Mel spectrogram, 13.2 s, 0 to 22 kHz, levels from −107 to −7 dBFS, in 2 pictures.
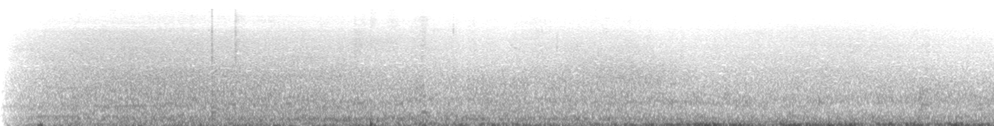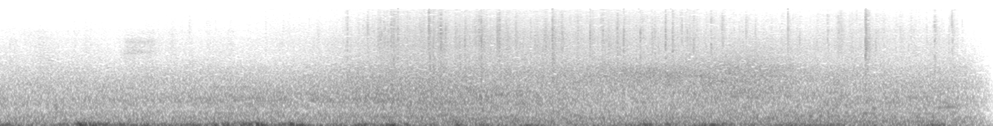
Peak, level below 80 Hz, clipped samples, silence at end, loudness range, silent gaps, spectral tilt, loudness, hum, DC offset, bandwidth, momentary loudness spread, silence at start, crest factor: -34 dBFS; -54 dBFS; under 0.1%; 0 s; 2 LU; none; -6 dB/octave; -56 LUFS; none; under 0.1%; 16 kHz; 7 LU; 0.05 s; 18 dB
